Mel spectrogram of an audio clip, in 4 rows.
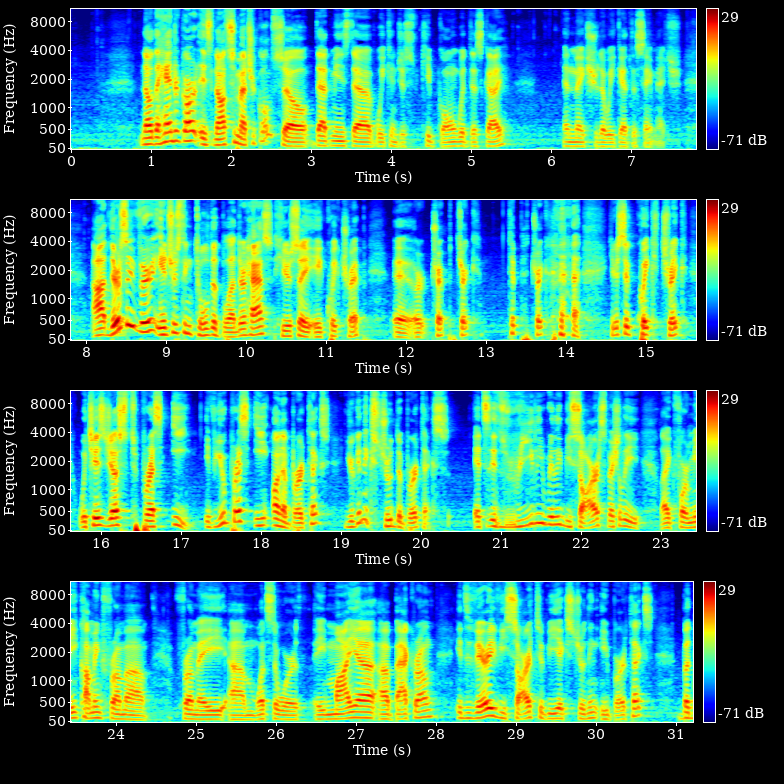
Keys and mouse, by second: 1.3 shift+middle click, 1.8 click, 1.9 g, 3.3 click, 3.9 click, 5.1 click, 5.5 click, 6.3 click, 6.7 middle click, 7.5 click, 10.9 shift+middle click, 17.8 e, 18.6 click, 19.0 e, 20.2 click, 21.3 click, 22.5 click, 23.5 shift+middle click, 25.0 click, 26.5 click, 28.9 click, 29.4 shift+middle click.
